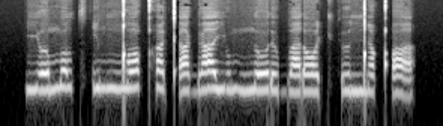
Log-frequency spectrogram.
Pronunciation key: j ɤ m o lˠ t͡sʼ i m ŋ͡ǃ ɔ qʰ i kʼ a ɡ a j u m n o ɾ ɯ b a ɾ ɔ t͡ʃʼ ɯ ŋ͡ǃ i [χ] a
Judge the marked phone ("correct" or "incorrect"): incorrect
